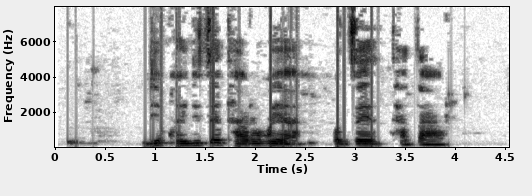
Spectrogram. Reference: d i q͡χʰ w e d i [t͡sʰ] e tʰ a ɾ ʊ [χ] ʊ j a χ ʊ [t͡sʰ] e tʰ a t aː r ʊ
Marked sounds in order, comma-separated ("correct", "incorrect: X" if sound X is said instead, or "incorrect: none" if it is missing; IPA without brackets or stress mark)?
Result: incorrect: t͡s, correct, incorrect: t͡s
